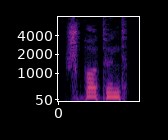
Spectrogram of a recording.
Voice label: "spottend", German; adjectives

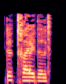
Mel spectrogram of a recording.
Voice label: "getreidelt", german; adjectives

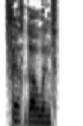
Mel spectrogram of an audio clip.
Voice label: "verdauend", German; adjectives

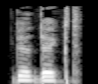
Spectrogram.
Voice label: "gedeckt", German; adjectives

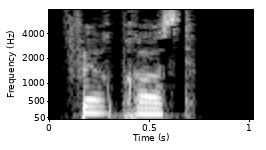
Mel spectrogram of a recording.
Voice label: "verprasst", german; adjectives

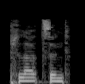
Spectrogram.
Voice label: "platzend", German; adjectives

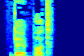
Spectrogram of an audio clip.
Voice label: "deppert", german; adjectives

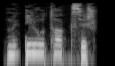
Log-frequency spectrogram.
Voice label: "myelotoxisch", German; adjectives

